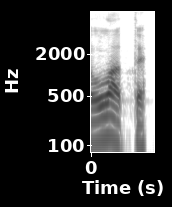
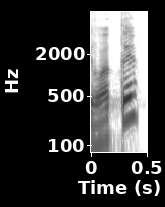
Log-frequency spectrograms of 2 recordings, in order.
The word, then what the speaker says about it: латте: Если сделать заказ с правильным ударением, он обойдется гостю дешевле, а если, например, вместо «латте» произнести «латте», заплатить за него придется немного больше.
